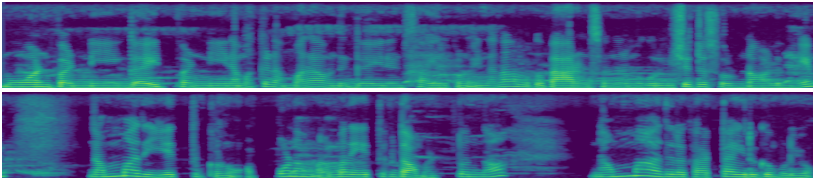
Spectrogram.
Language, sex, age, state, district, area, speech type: Tamil, female, 18-30, Tamil Nadu, Sivaganga, rural, spontaneous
